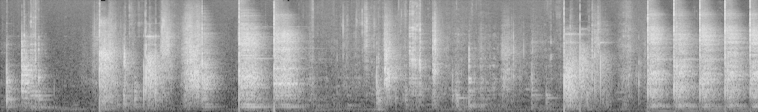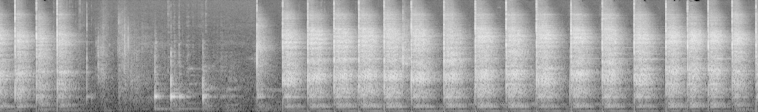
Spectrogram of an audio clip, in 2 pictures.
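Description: A chisel paring curled shavings from a hackberry bow stave: a run of short, sharp cutting strokes, uneven at first, then quick and even at about four a second over the last third.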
